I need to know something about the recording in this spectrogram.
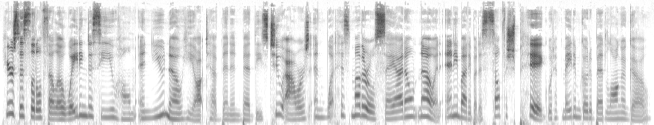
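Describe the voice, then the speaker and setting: Woman as a brisk, kindly storybook saint. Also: medium pitch, steady tone, no echo, lightly acted. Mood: firm scolding. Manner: brisk, reassuring, firm. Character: kindly, firm male saint, gallant good fellow. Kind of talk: storybook character voice.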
